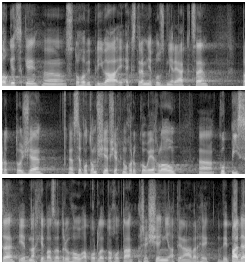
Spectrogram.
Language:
Czech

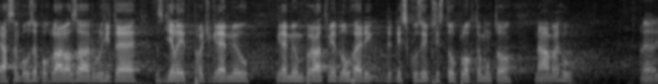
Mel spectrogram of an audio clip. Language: Czech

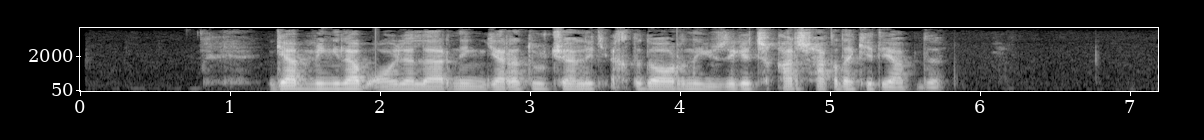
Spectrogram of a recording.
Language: Uzbek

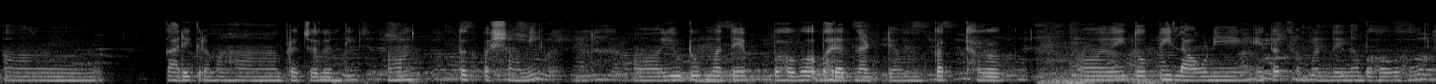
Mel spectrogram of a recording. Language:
Sanskrit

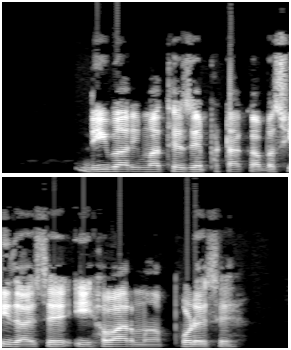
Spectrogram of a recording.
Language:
Kachi Koli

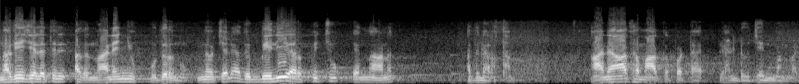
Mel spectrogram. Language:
Malayalam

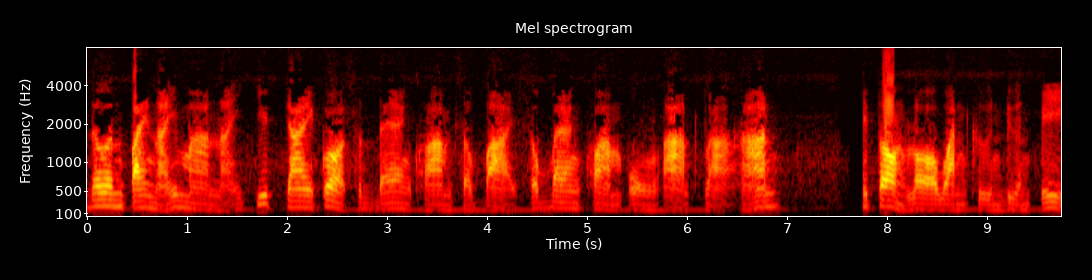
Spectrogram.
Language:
Thai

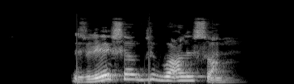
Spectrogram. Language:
Dagbani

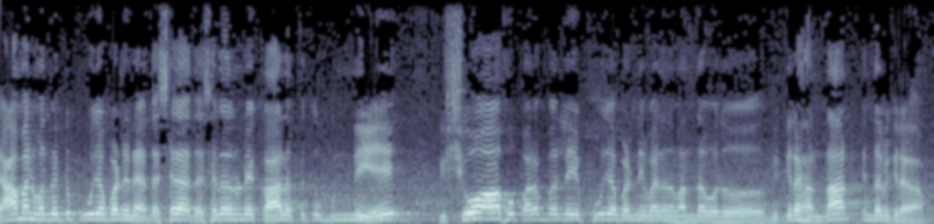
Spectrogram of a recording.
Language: Tamil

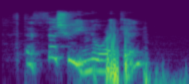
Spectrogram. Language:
Kabyle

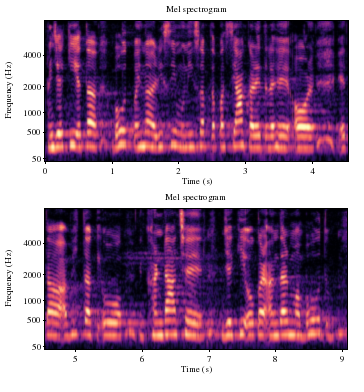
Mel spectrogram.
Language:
Maithili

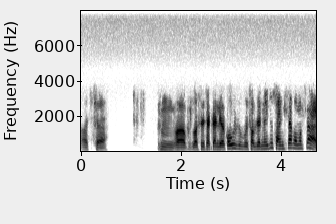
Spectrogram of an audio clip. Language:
Odia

